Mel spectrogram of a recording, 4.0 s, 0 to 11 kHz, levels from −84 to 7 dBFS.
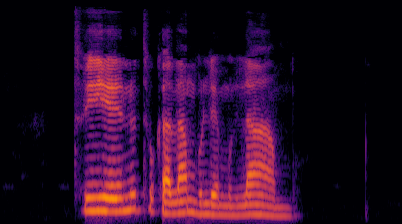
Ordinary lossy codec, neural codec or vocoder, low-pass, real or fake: AAC, 32 kbps; codec, 24 kHz, 6 kbps, HILCodec; 9.9 kHz; fake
